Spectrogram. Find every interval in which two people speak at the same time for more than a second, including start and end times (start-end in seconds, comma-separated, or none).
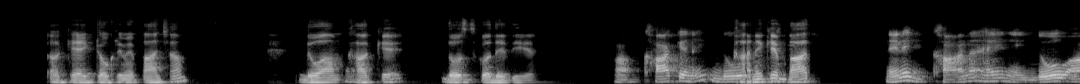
none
